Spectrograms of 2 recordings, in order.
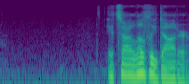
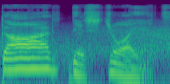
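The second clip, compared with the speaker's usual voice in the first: slow, higher cold command; villain order; 7 semitones higher, 4 dB louder, much slower than usual. Acted. Hojo ordering the camera destroyed, slow and cold. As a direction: sneer the order down slowly.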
